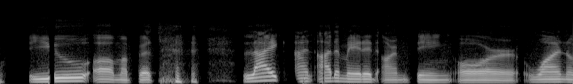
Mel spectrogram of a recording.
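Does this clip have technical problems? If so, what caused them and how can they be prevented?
Yes, there's AAC frame loss with muting at two spots: a longer gap from about 0.49 to 0.55 s and a short one from about 3.23 to 3.25 s. These are soft-edged holes, because the decoder zeroed the missing frames and the overlapping windows fade the speech down and back up. The 60 ms and 20 ms gaps fit 10 ms frames from a low-delay AAC stream, likely AAC-ELD. To prevent it, add forward error correction or a proper concealment mode on the receiver.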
